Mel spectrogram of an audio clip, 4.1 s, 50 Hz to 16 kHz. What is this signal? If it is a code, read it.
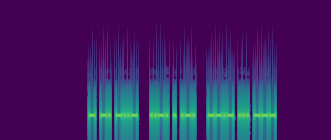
Morse code, heard as a keyed tone, about 48 wpm, 700 Hz. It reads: TNX FER QSO
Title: Common QSO Phrases 50wpm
